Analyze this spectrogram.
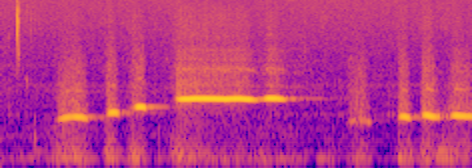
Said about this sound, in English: when I preached on it, I whistled the theme to Indiana Jones.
